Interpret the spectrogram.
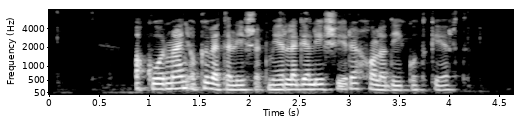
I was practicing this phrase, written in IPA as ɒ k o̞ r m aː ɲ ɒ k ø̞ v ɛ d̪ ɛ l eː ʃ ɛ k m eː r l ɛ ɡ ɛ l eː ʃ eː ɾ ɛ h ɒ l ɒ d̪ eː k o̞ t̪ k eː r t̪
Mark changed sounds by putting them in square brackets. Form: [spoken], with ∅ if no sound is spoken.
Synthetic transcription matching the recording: ɒ k o̞ r m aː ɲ ɒ k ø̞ v ɛ [t̪] ɛ l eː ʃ ɛ k m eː r l ɛ ɡ ɛ l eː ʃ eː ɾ ɛ h ɒ l ɒ d̪ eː k o̞ t̪ k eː r t̪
